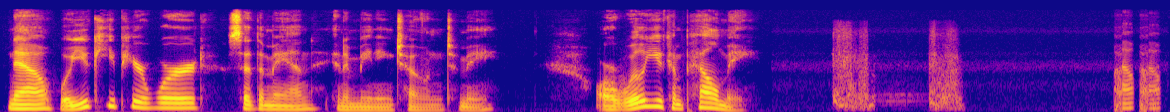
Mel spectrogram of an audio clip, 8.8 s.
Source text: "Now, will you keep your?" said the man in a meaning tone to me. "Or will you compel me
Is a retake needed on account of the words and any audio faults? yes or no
yes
